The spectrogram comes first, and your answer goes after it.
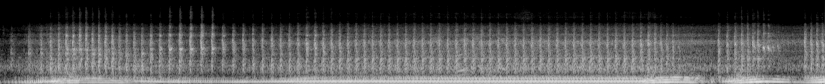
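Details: JDM Nissan 300ZX, former track car, revving with a heavy, deep knock that gets harsher as revs rise and fall; rod knock, badly worn bottom end suspected, not confirmed.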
